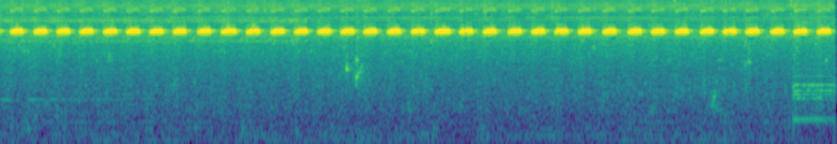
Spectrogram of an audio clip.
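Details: Night forest cricket giving steady, evenly spaced high chirps, roughly three to four per second throughout, with a few soft faint sounds in the background and a brief low tone near the end.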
